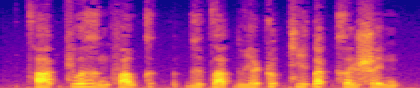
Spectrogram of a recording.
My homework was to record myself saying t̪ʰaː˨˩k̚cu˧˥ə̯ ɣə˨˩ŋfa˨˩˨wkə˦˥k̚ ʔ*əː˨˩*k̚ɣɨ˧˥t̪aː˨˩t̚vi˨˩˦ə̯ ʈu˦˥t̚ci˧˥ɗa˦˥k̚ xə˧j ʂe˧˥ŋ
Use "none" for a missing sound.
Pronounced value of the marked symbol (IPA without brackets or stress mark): ə˨˩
